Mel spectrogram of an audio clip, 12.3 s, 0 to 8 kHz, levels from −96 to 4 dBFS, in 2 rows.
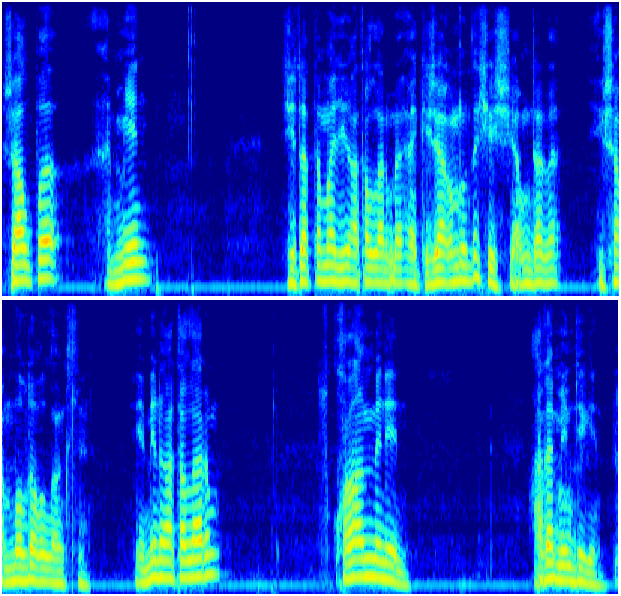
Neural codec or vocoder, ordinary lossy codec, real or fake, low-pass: codec, 16 kHz, 4 kbps, FunCodec, trained on LibriTTS, 50 frames a second; none; fake; none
